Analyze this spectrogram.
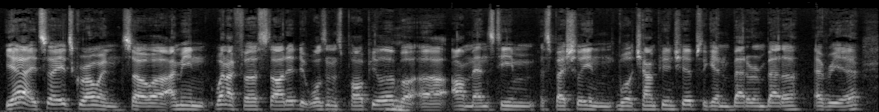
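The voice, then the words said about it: English accent. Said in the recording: “they got a couple English guys over there ... your accent”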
